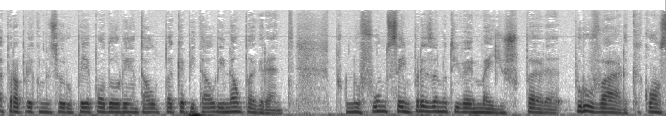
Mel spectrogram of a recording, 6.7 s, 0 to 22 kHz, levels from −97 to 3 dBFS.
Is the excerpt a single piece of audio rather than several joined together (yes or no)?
no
